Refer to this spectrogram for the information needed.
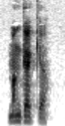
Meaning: a mangaka
- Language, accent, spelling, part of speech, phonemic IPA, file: French, France, mangaka, noun, /mɑ̃.ɡa.ka/, LL-Q150 (fra)-mangaka.wav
